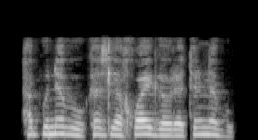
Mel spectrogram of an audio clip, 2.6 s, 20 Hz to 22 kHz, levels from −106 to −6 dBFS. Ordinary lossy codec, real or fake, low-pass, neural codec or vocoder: AAC, 48 kbps; real; 7.2 kHz; none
